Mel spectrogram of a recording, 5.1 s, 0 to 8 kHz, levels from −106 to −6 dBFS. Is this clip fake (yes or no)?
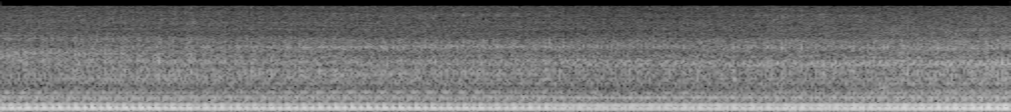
no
